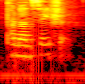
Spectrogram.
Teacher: She also pronounces pronunciation incorrectly by leaving out the medial E vowel in the fourth syllable of pronunciation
